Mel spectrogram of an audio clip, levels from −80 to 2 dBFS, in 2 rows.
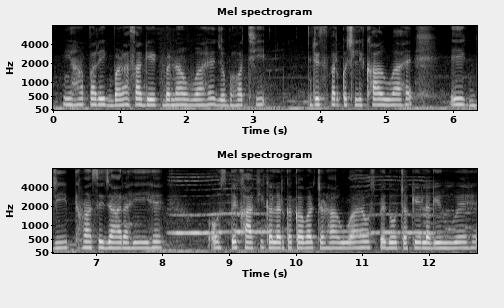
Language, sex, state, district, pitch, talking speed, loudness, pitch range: Hindi, female, Jharkhand, Sahebganj, 195 Hz, 180 wpm, -17 LUFS, 195-205 Hz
